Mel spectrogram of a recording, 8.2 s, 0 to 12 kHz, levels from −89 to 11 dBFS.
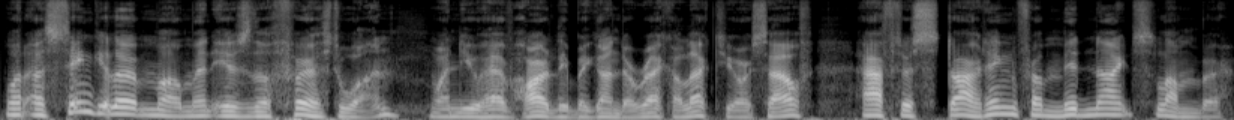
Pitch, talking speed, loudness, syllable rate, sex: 135 Hz, 155 wpm, -20 LUFS, 4.4 syllables/s, male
